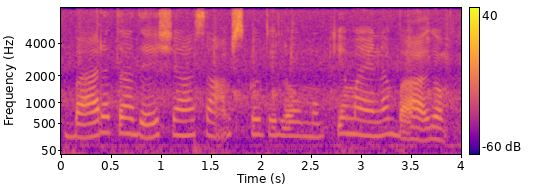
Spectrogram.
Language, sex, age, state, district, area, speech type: Telugu, female, 18-30, Telangana, Komaram Bheem, urban, spontaneous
